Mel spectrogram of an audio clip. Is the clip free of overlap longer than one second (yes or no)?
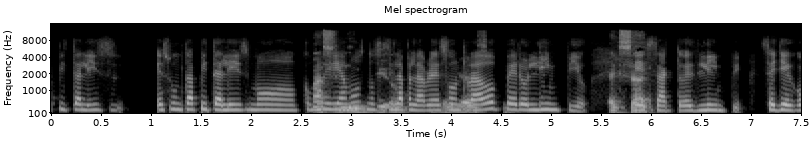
no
